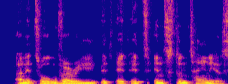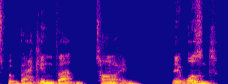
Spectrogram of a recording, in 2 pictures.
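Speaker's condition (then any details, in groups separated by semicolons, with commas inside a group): No condition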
